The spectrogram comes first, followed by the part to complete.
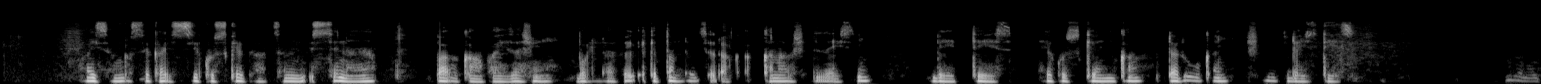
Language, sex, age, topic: Gamo, male, 25-35, government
